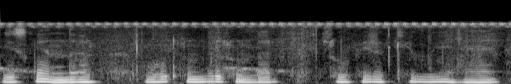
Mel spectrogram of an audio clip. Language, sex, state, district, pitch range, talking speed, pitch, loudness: Hindi, male, Uttar Pradesh, Saharanpur, 110-120 Hz, 105 wpm, 115 Hz, -14 LUFS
